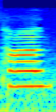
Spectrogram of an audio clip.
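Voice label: "tan", Mandarin Chinese syllable, neutral tone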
